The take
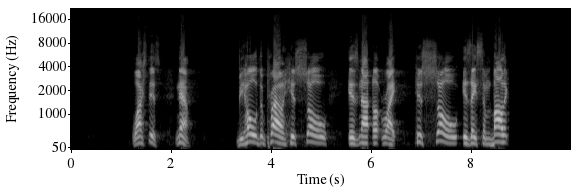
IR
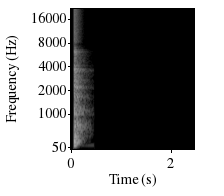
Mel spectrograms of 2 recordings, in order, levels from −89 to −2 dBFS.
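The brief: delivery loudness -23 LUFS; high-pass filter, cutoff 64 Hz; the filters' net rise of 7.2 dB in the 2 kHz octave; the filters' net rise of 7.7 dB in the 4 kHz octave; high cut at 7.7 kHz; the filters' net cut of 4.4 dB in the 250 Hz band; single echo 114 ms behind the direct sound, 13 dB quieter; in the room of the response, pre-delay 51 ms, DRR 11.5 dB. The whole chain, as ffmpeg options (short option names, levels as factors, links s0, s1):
-filter_complex "[0:a]highpass=64,lowpass=7700,equalizer=f=250:t=o:g=-8,equalizer=f=2000:t=o:g=7.5,equalizer=f=4000:t=o:g=7,aecho=1:1:114:0.224,asplit=2[s0][s1];[1:a]atrim=start_sample=2205,adelay=51[s2];[s1][s2]afir=irnorm=-1:irlink=0,volume=0.0473[s3];[s0][s3]amix=inputs=2:normalize=0,volume=1.78"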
